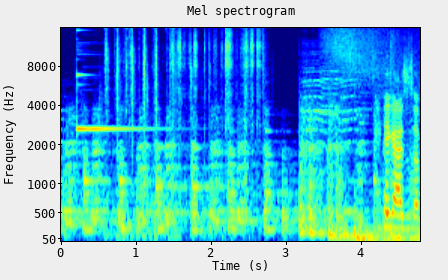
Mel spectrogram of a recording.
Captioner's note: keyboard clacking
